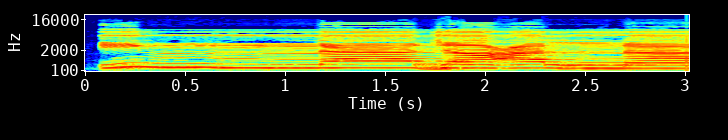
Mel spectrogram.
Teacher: नून मुशद्दद पर गुन्ना किया जाएगा और यहाँ पर हमने नून को अलिफ मद्दा की वजह से खींच कर अदा करना है।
